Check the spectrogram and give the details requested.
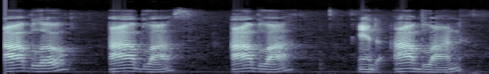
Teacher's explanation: all have the same syllable stressed the first one the one right before the ending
